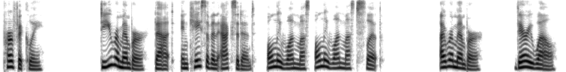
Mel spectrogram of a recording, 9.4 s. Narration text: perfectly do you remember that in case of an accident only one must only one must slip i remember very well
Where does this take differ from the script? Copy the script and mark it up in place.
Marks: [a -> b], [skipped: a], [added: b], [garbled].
perfectly do you remember that in case of an accident only one must only one must slip i remember very well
